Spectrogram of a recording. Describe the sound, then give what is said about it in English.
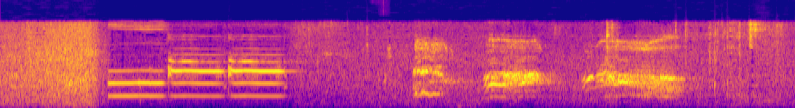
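Seal croaking calls over a wash of surf: first a long, steady, droning call broken into three parts, then several shorter, wavering, moaning calls. No one speaks. “It's kind of like just croaking that out.”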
